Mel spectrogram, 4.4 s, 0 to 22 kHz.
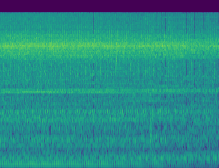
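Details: Great Wall Hover H3 after head gasket repair for a blown gasket (antifreeze in cylinder 4, emulsion in oil, cooling system flushed and refilled): even, steady idle with a smooth constant beat and no knocks or misses while warming up; healthy.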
